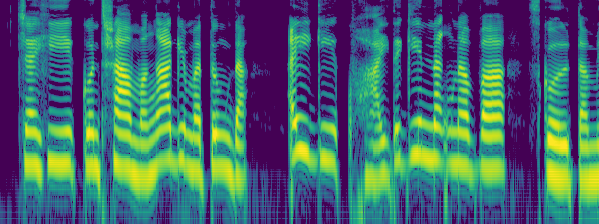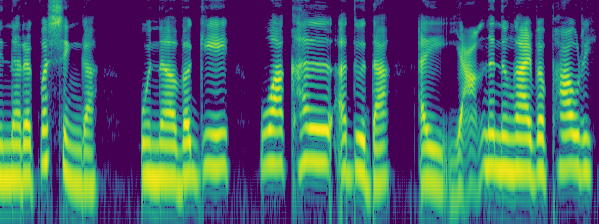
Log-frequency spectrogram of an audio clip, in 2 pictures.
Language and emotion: Manipuri, happy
